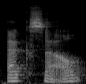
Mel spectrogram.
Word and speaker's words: excel: light and ick but if you hear some people saying more like excel excel with a little more length and a little bit more of an x sound i think that's an acceptable pronunciation as well it's still going to be second syllable stress so the short answer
